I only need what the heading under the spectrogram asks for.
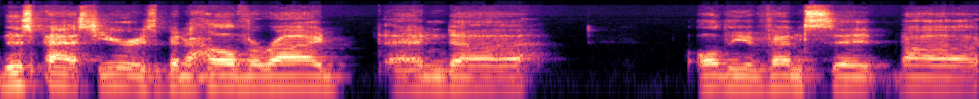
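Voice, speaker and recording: The man's voice, medium in pitch, moves at a fairly slow pace. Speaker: sports YouTube host. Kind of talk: livestream casual talk.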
